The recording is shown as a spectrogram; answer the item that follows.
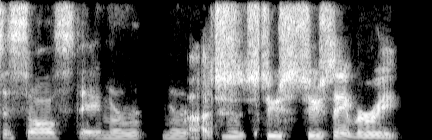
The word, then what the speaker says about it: Sault Ste. Marie: Sault Ste. Marie. I know it's like a French pronunciation, but yeah.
